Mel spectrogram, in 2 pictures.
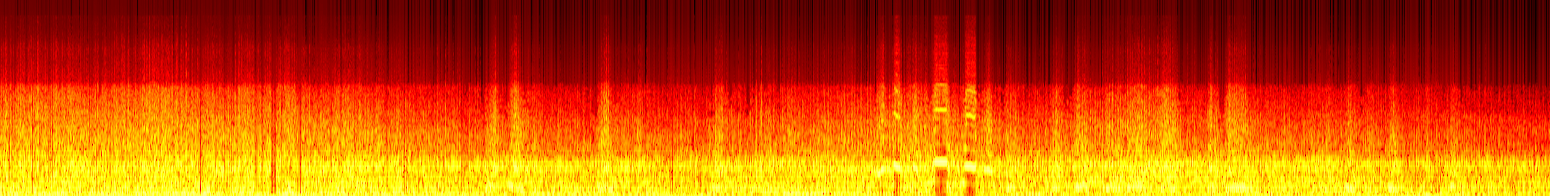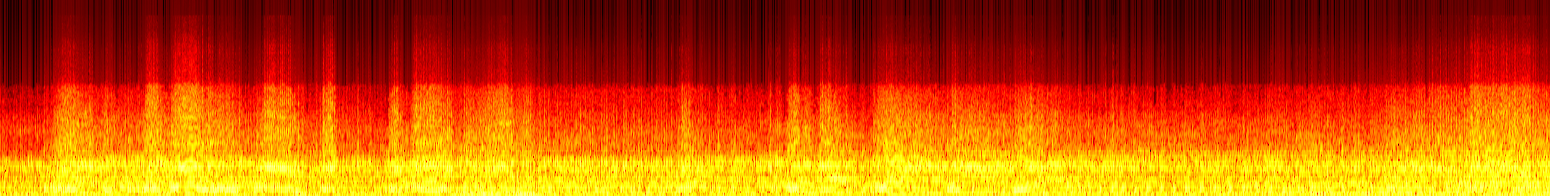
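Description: Enduro dirt bike engine being ridden, its revs rising and falling with the throttle, very loud as picked up by a camera mounted on the bike. Knocks from the trail and wind on the microphone break in now and then.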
